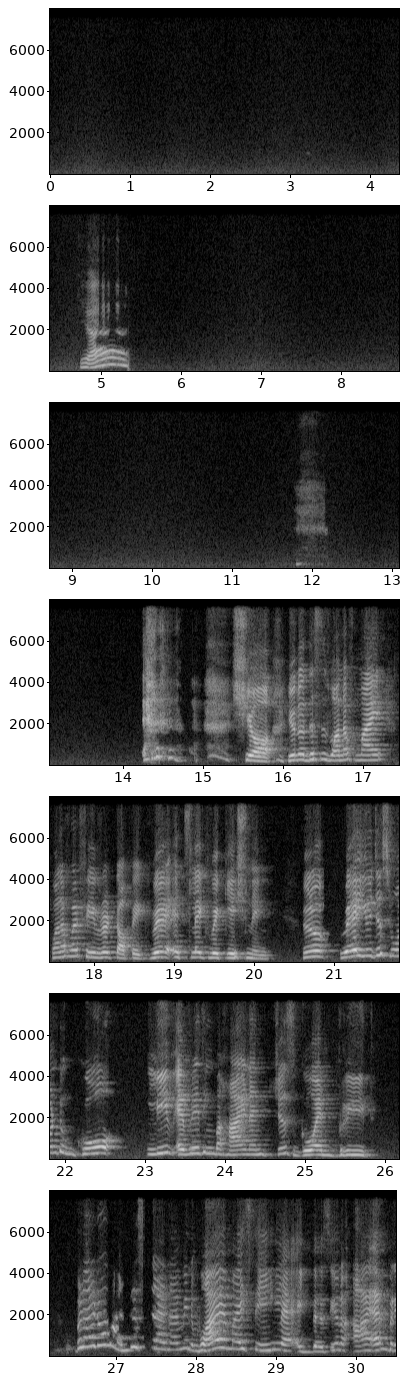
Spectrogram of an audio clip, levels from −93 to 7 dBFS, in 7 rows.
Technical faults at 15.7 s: none

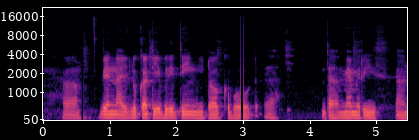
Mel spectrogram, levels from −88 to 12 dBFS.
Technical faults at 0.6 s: gap at a join of encoded pieces

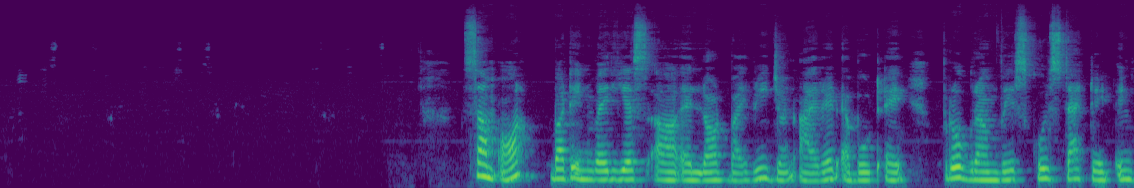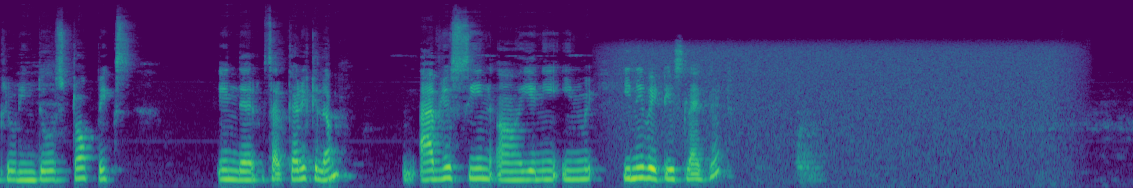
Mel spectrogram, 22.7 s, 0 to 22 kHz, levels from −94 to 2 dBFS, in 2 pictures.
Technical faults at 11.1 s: none

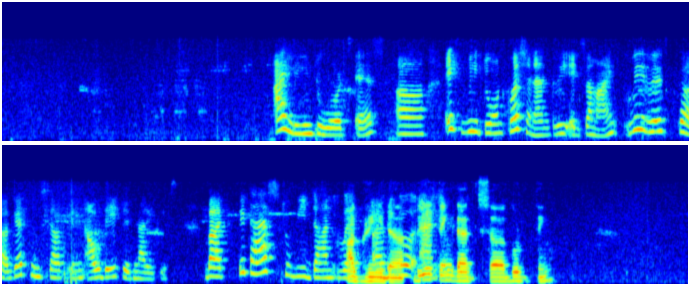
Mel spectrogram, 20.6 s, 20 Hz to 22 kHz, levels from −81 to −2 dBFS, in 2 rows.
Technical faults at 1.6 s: none

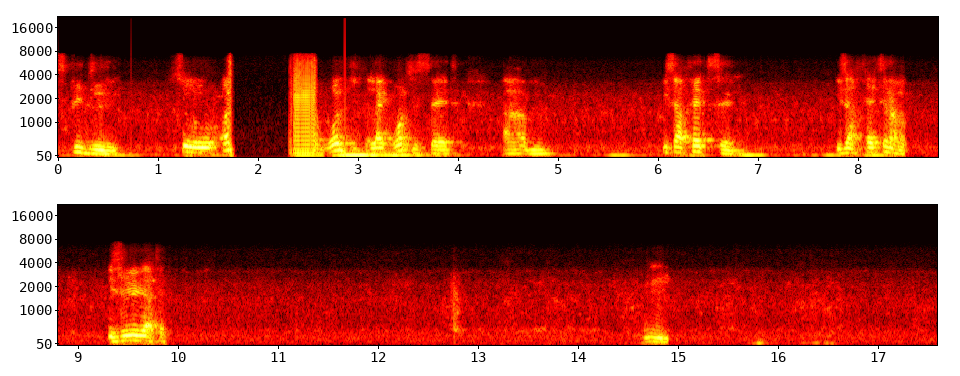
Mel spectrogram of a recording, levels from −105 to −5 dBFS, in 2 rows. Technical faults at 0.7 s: AMR wideband (HD Voice) codec; block of digital silence

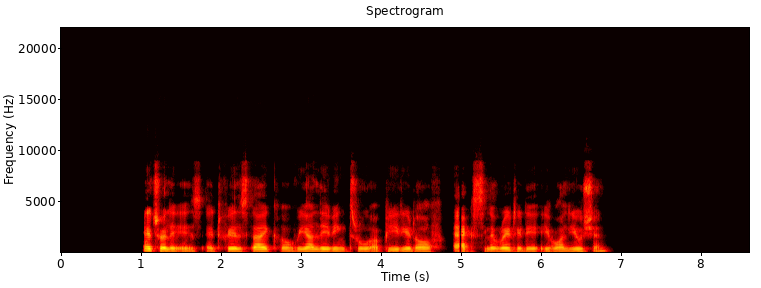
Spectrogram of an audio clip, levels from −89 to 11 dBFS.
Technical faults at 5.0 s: AAC frame loss with muting

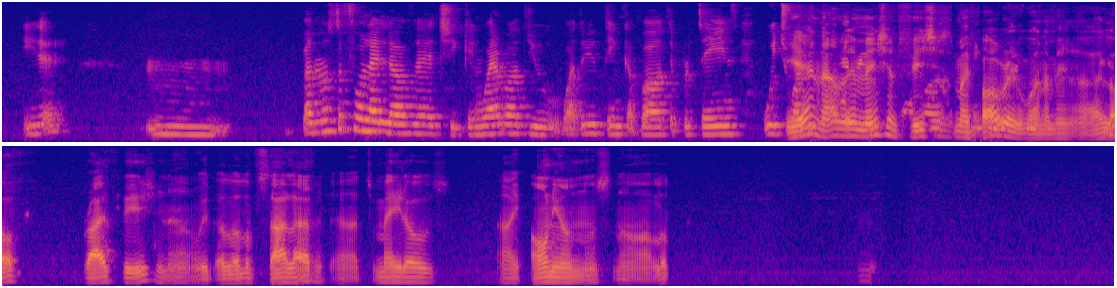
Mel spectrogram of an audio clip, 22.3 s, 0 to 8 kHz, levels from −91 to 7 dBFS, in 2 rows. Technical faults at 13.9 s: none

